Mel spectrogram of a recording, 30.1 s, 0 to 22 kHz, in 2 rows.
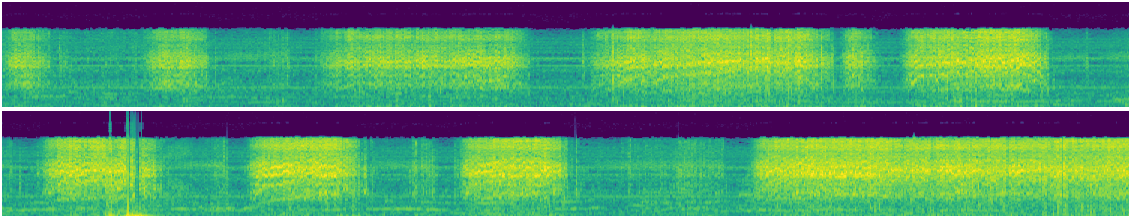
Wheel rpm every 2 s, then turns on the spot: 10, 20, 70, 70, 120, 110, 120, 30, 80, 90, 40, 60, 60, 190, 200.
2-4 22-24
